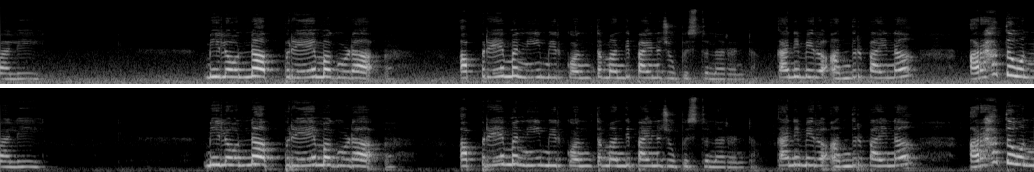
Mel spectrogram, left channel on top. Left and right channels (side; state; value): left; noise; rumble, 16 dB below the sound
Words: మీలో ఉన్న ప్రేమ కూడా, ఆ ప్రేమని మీరు కొంతమంది పైన చూపిస్తున్నారంట. కానీ మీరు అందరిపైన అర్హత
